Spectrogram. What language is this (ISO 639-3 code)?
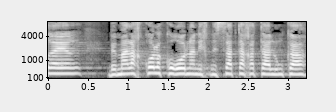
heb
